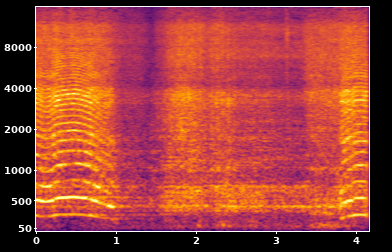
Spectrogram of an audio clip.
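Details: A captive Asian elephant at a zoo blows air into a small gap, making a high, reedy whistle with breathy hissing between.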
